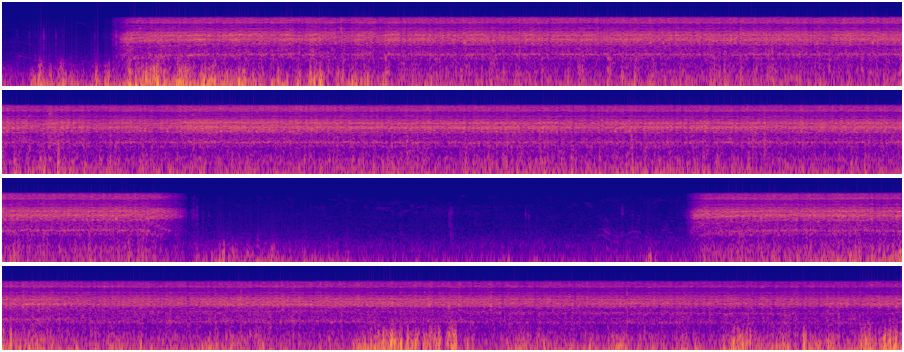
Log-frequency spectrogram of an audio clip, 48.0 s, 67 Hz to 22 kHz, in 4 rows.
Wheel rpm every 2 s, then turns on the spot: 10, 140, 160, 160, 160, 160, 160, 160, 160, 160, 160, 160, 160, 40, 0, 0, 20, 150, 140, 130, 130, 120, 110, 110.
none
